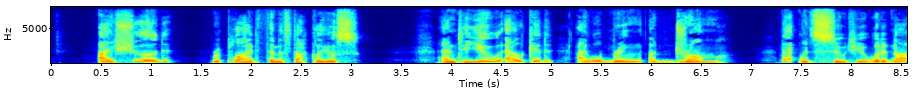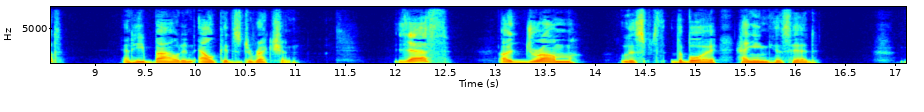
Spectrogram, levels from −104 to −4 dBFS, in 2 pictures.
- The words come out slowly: Yes, slow, 125 wpm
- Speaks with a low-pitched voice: Yes, low, 125 Hz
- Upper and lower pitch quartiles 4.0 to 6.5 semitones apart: Yes, average, 5.3 semitones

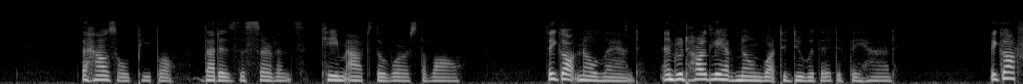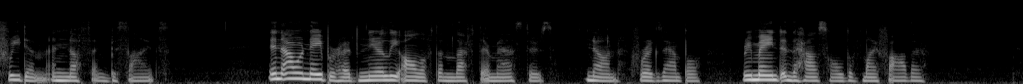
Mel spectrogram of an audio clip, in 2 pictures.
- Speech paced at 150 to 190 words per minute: Yes, average, 170 wpm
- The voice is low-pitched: No, medium, 175 Hz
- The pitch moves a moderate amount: Yes, average, 3.2 semitones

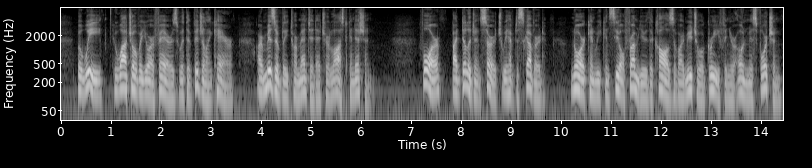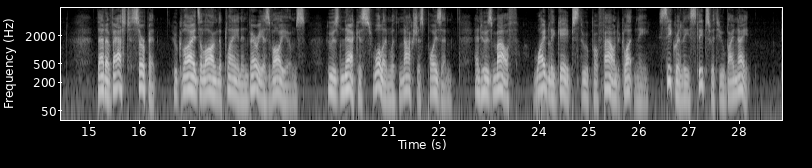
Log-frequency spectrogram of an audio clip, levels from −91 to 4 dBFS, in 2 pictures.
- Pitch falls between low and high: No, low, 115 Hz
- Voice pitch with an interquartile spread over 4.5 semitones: Yes, wide, 5.5 semitones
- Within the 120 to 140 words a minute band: No, average, 155 wpm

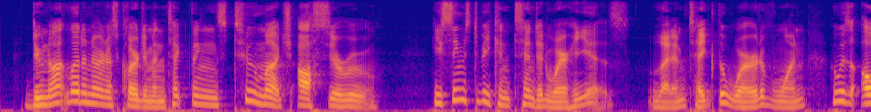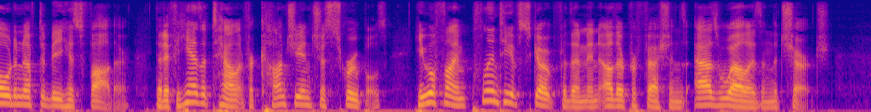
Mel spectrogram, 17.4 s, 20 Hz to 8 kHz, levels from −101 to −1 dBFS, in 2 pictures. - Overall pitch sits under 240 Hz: Yes, medium, 140 Hz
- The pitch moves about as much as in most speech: No, wide, 6.6 semitones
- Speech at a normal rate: No, fast, 210 wpm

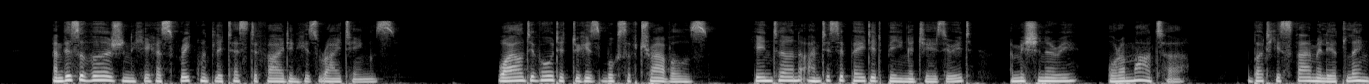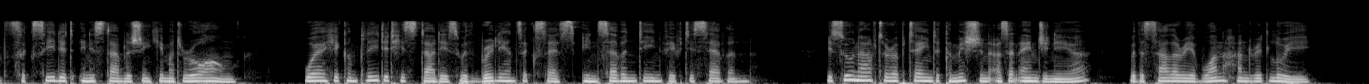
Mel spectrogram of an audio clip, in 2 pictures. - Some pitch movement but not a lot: Yes, average, 3.1 semitones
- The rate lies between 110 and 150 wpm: Yes, average, 145 wpm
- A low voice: No, medium, 150 Hz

